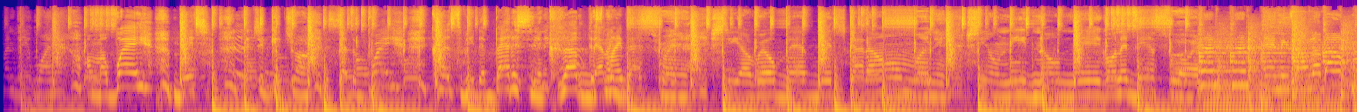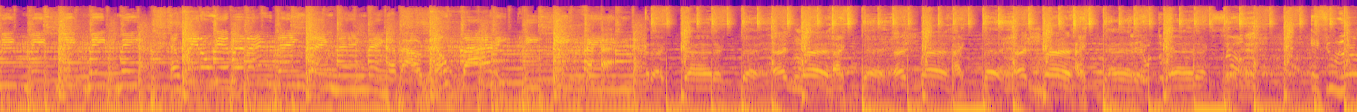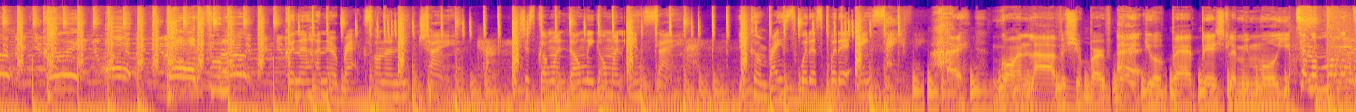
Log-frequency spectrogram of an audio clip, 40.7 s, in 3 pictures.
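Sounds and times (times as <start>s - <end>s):
hip hop pop megamix: 0.0s - 40.6s.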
